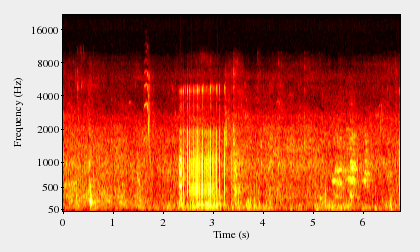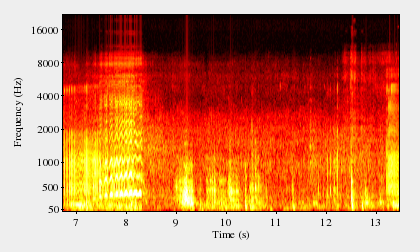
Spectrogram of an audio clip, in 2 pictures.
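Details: Sleeping goat named Jitta at Yoshigake farm, Himi, Toyama Prefecture, Japan, 11 March 2026: rough, pulsing snore breaths roughly four seconds apart, one ending in a brief rising, wavering tonal note, with faint clicks and rustles around them.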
